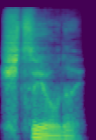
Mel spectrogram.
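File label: Voice growth, Japanese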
